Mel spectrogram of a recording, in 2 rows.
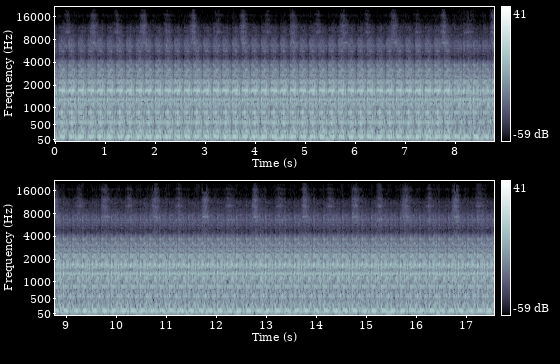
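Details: Loud, steady rhythmic buzzing with a regular repeating beat from a Philips 1.5T MRI scanner during a knee exam; MRI scanner noise.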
